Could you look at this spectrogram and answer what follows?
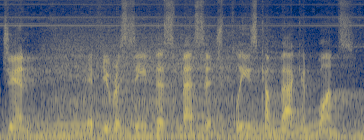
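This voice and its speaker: A man's voice: fairly high pitch, normal speed, close to an everyday voice. An actor playing an urgent, frightened father in a video game, trying to save his child. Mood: desperate pleading. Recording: echoey hall, loud music over dialogue.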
